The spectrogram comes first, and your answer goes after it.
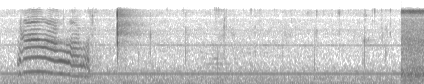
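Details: Indoor kitten giving one short wavering meow while eating, followed by a click and near silence with a faint steady hum.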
